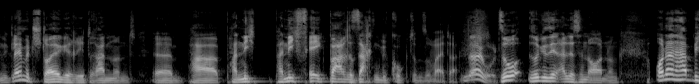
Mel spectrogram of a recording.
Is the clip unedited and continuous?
no; 2 cuts; at 1.4 s, 2.7 s

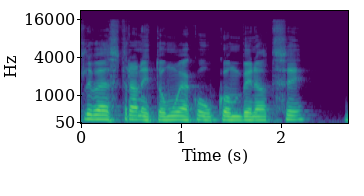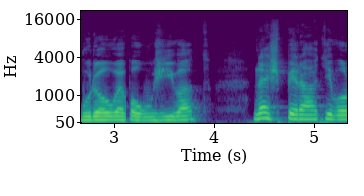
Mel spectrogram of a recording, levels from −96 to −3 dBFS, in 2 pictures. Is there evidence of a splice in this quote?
yes; 2 cuts; at 1.3 s, 3.1 s

